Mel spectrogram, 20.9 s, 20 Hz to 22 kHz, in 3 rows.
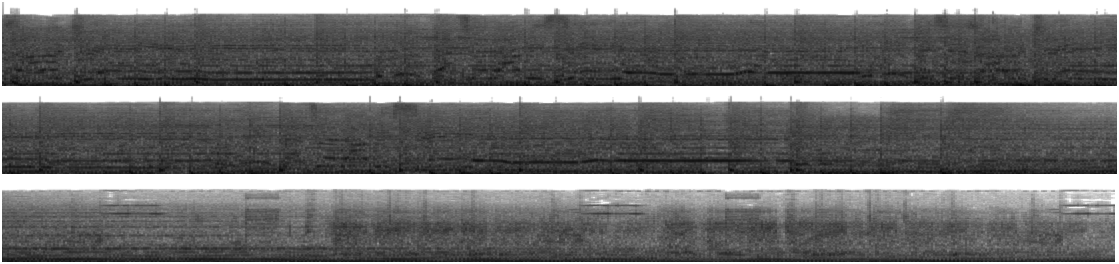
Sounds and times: Angry music: 0.0s - 20.8s.

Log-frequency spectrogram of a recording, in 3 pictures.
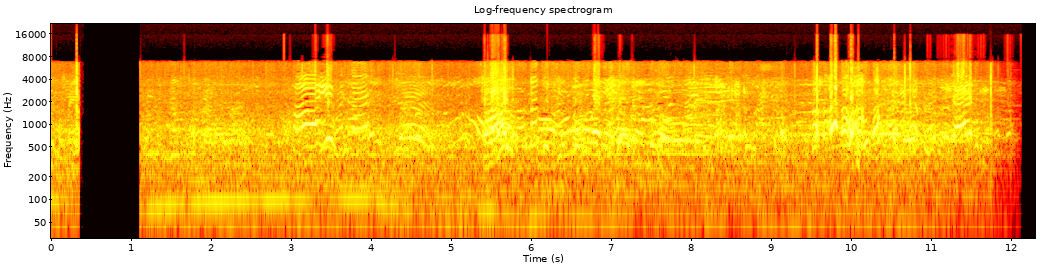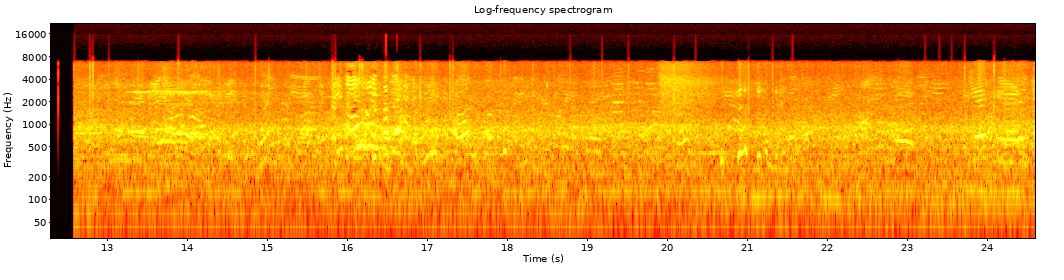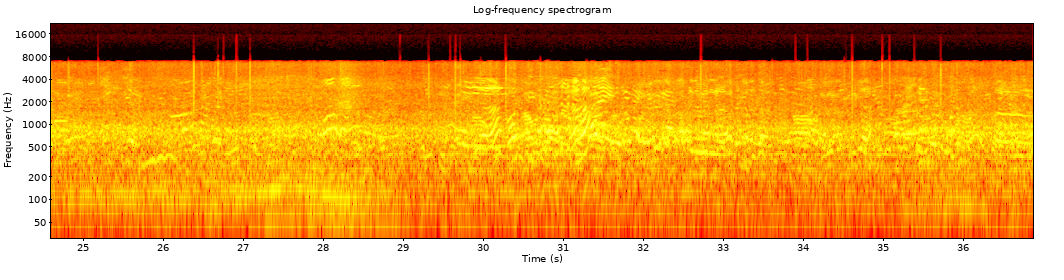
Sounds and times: Inside, public space: 0.0s - 0.4s, 1.1s - 36.8s.

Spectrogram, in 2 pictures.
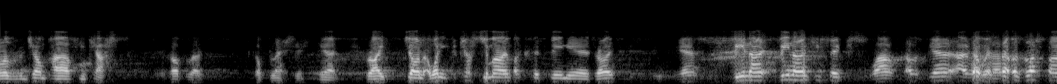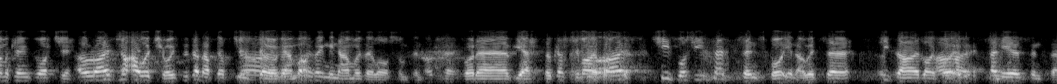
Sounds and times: Speech: 0.0s - 2.0s, 2.6s - 21.1s.

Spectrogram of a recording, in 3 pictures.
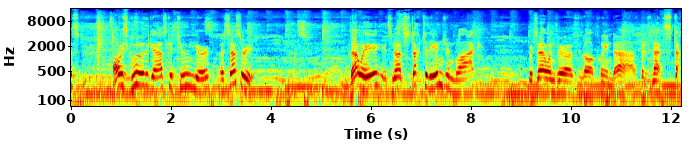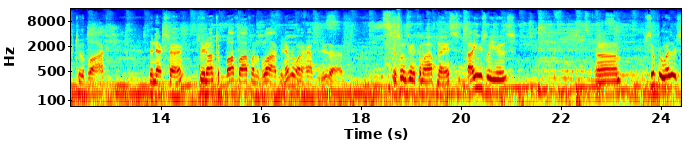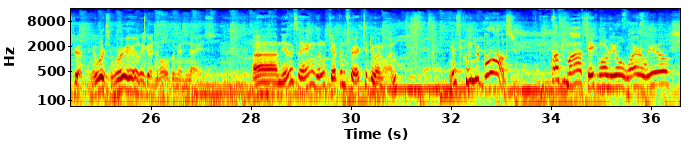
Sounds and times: Speech: 0.0s - 0.2s, 0.8s - 3.7s, 5.6s - 8.2s, 9.2s - 12.9s, 13.8s - 17.7s, 18.6s - 21.1s, 22.7s - 27.2s, 28.0s - 31.0s, 32.0s - 33.3s, 34.0s - 36.5s
Music: 0.0s - 36.5s.

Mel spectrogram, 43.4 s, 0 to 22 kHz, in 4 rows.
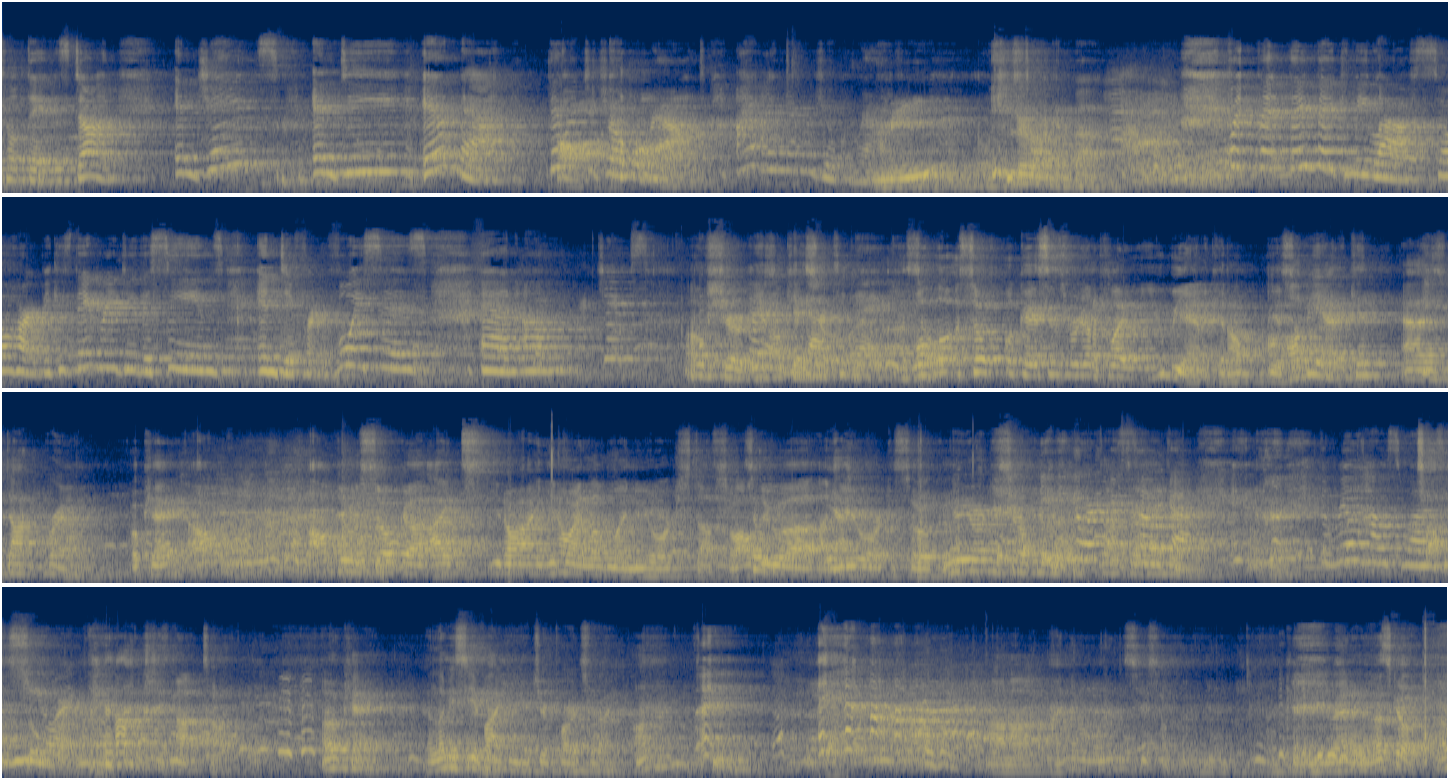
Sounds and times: Male speech, man speaking: 6.5s - 8.8s, 16.0s - 30.7s, 32.3s - 38.2s, 39.9s - 43.3s.

